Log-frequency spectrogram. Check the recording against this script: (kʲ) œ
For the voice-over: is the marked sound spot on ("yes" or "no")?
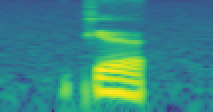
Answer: yes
